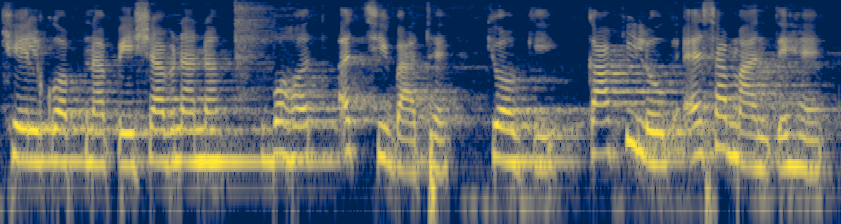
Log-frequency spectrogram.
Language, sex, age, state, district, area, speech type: Hindi, female, 30-45, Uttar Pradesh, Sonbhadra, rural, spontaneous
